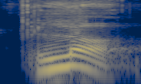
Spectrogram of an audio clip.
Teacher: La is a voiced alveolar lateral. · A lateral consonant is articulated with a stricture of partial closure. That is, there is complete closure in the center of the vocal tract, but the air escapes along the sides of the tongue without any friction. There is only one lateral sound in English.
